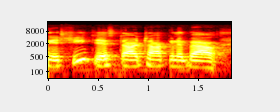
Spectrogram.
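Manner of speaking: ordinary delivery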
